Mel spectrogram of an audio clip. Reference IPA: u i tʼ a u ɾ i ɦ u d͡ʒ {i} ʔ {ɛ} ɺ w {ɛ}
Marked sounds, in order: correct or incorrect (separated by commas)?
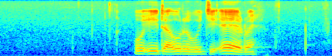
correct, incorrect, correct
